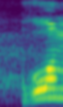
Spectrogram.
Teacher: bertemu dengan huruf ba itu dinamakan dengan Ikhfa Syafawi cara bacanya mimnya ditekan kemudian ditahan lebih kurang dua kali ketukan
